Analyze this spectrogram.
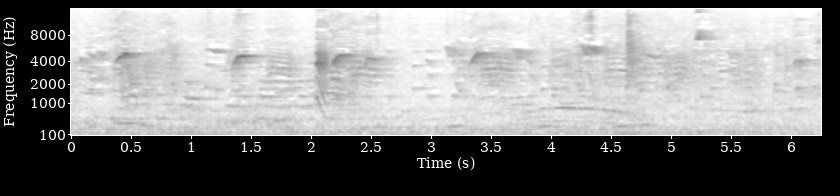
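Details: Colour-mutation zebra finch newly introduced to a new mate for pairing; short, bright nasal chirps scattered through the moment, one quick downward sweep, irregular spacing with brief quiet gaps, soft background hiss.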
